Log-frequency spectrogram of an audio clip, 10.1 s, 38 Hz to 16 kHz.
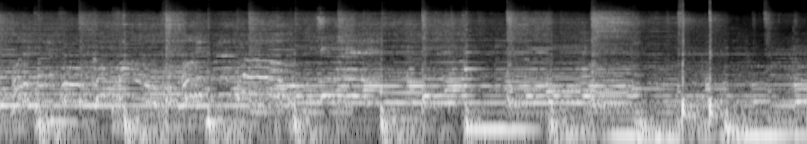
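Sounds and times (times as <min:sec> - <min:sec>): drum kit: 0:00.0 - 0:10.0
sharp drum hits: 0:08.5 - 0:09.4.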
